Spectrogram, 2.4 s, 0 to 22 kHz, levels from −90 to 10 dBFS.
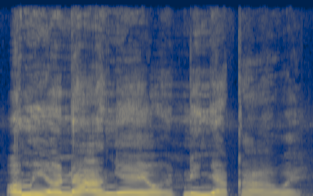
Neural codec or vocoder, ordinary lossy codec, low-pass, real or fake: none; none; none; real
